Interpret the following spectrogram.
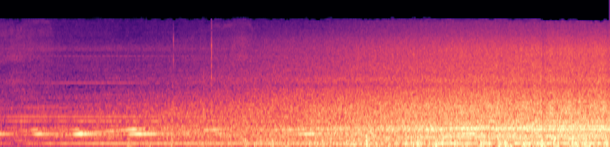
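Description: A Montgomery Ward Tru-Cold box fan (made by Lasco), single-speed, starting up from the switch: a steady motor hum with a whine that rises in pitch as the blades come up to speed, and air rush that grows steadily louder. It runs "still a little noisy", a noise the owner means to quiet with a rubber washer.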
